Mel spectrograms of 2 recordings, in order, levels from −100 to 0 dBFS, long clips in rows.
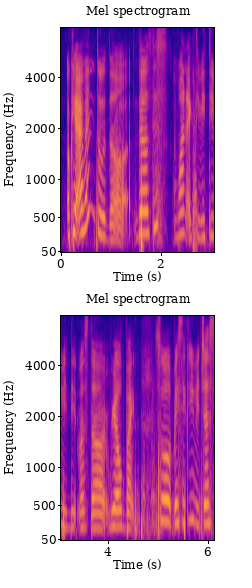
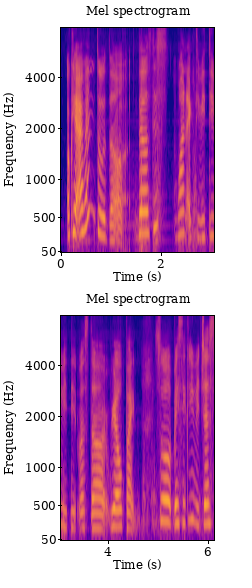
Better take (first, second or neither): first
